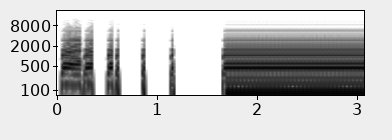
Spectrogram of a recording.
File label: bruh glitched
